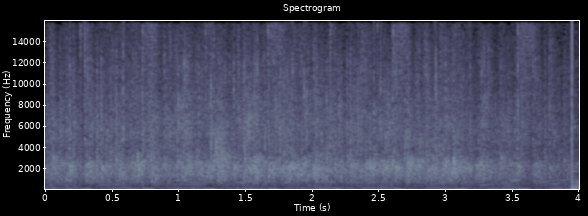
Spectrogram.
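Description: Audience applauding steadily over background music.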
